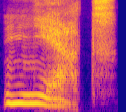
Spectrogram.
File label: reaction negative, russian, Survivor Voice Producer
